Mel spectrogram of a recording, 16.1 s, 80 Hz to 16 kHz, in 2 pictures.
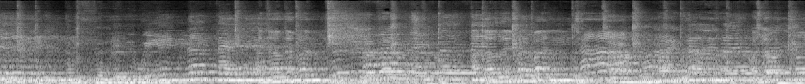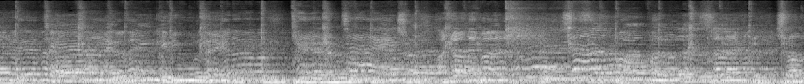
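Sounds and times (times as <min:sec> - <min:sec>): beatboxing: 0:00.0 - 0:16.0
male voices singing in harmony: 0:00.0 - 0:16.0
sung bass line: 0:00.0 - 0:16.0.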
